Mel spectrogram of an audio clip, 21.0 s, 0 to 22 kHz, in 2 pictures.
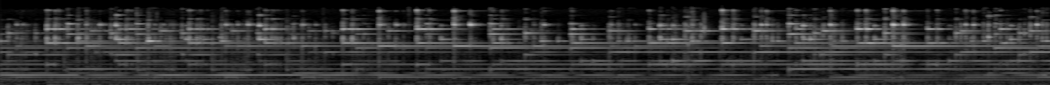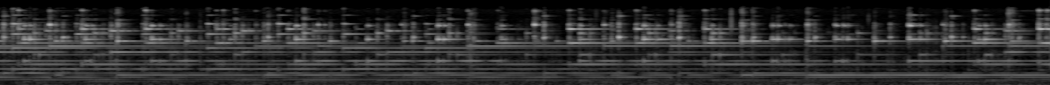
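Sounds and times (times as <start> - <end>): bamboo wind chime ringing: 0.0 - 21.0.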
